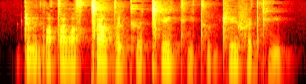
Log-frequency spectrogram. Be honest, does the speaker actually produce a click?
yes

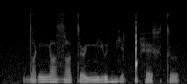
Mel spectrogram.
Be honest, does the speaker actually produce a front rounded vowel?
no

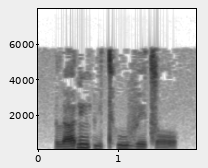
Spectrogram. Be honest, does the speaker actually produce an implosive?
yes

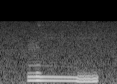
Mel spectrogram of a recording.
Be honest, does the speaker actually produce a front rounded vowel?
no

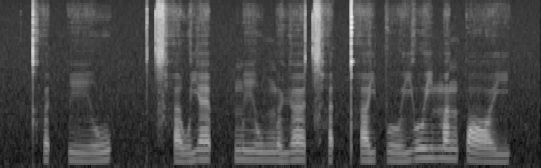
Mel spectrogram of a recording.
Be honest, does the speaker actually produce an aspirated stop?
yes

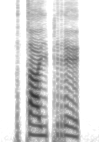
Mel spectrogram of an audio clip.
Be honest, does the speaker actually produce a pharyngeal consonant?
no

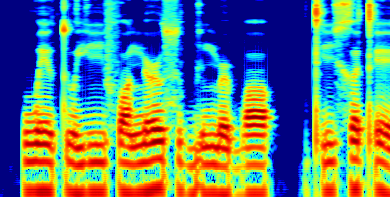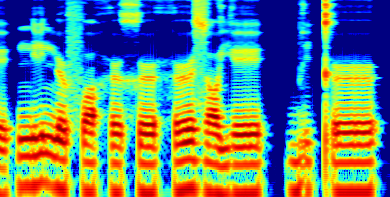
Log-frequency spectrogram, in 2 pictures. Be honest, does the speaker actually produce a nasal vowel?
no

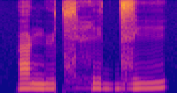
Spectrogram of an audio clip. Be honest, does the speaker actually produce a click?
no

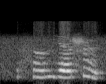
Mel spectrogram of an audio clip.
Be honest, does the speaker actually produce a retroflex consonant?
yes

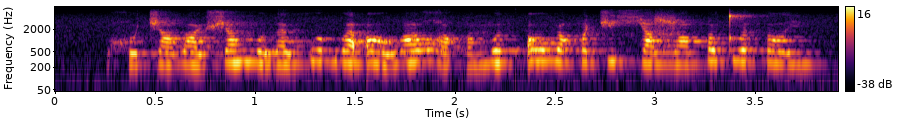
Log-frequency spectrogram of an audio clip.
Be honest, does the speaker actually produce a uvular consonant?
yes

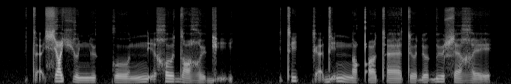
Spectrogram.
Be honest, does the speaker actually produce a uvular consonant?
yes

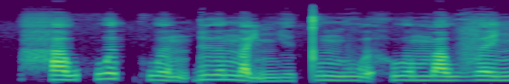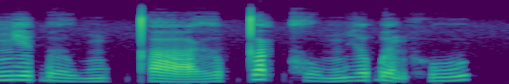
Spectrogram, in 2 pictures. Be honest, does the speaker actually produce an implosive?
yes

